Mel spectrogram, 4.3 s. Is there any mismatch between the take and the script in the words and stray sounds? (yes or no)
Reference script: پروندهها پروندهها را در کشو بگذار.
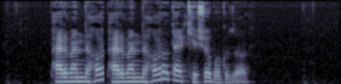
no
